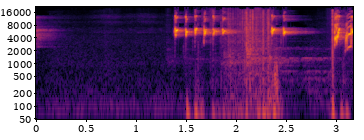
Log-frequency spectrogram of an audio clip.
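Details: Lovebird giving a fast run of shrill high chirps after a quiet start, with a harsh burst in the middle and a final pair of piercing notes.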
